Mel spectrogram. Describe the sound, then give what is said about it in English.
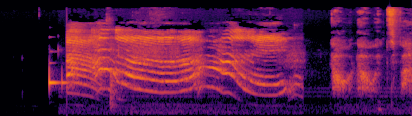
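A baby babbles in one long, high-pitched stretch of wavering, sing-song vocal sounds, then trails off into a few short, breathy, whispery bursts. “I'm not worried about it because it's a baby.”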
